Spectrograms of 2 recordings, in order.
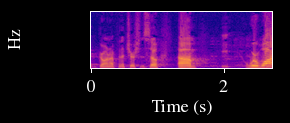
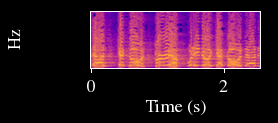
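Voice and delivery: very high, loud frantic shouting; shrieky, urgent pleading at full volume; acted panic; 10 dB louder than usual. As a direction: imitate a panicking kid yelling at a parent. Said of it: "And he's panicking".

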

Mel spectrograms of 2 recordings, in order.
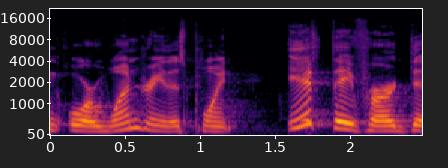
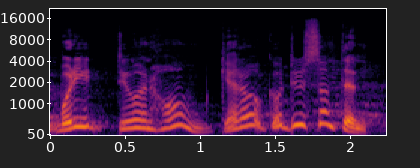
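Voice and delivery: impatient parent; 6 semitones higher than usual. Retold or imitated. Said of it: "I'm like".

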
